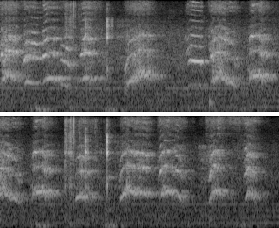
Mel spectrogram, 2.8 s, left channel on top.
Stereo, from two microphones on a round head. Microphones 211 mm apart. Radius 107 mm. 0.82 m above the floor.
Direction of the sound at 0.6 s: 25° right (ahead or behind).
